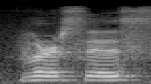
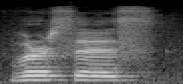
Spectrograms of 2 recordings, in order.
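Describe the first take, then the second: The two takes are said the same way.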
